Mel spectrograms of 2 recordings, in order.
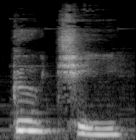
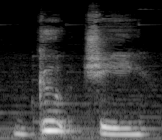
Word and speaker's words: Gucci: Gucci. You see two syllables. The first one like gui. Gucci.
